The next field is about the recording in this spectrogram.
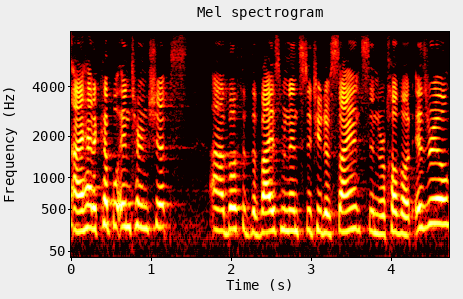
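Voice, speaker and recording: A woman with a high voice speaks at a fairly quick pace over noticeable background noise. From US Midwest, rural Indiana. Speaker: researcher and astronaut candidate. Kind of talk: public talk.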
